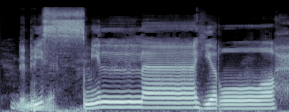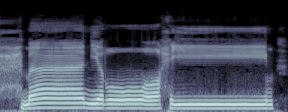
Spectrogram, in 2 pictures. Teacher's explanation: Jadi yang ditekan cuman huruf ro aja. Hak kecilnya cuman disabet pakai nafas berbisik.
